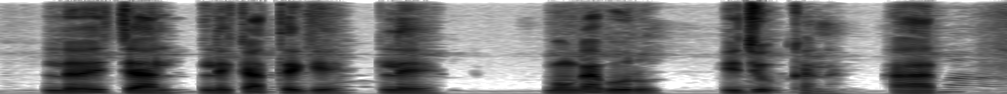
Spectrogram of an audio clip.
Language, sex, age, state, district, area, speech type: Santali, male, 30-45, Jharkhand, East Singhbhum, rural, spontaneous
